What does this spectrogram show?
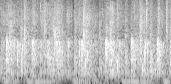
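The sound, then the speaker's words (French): A burst of applause, many hands clapping in a dense, steady patter at fairly loud level, with no voices rising above it. “je vous envoie des applaudissements”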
